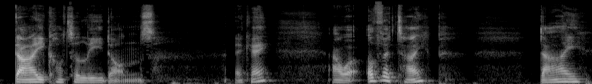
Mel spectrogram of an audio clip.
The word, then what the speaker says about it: dicotyledons: Okay, so that's spelled Dicotyledons. It looks horrendous, and we pronounce that Dicotyledons.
